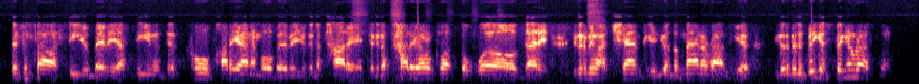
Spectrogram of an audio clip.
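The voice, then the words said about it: Dusty Rhodes impression. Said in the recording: “We've all got a dusty impression in wrestling. I remember him sitting me down and going”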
